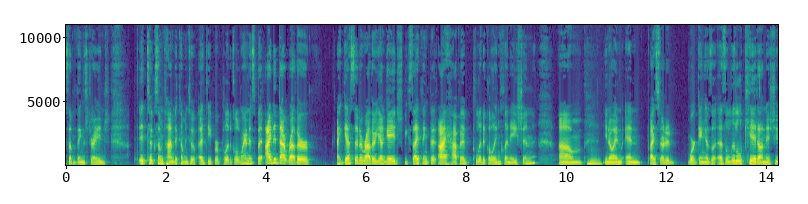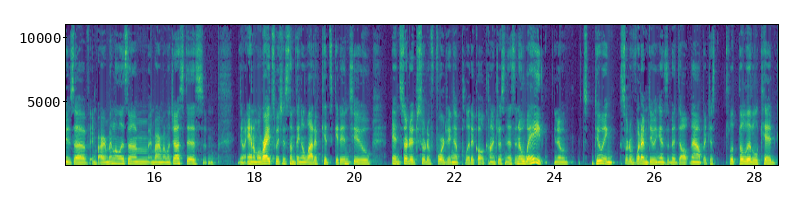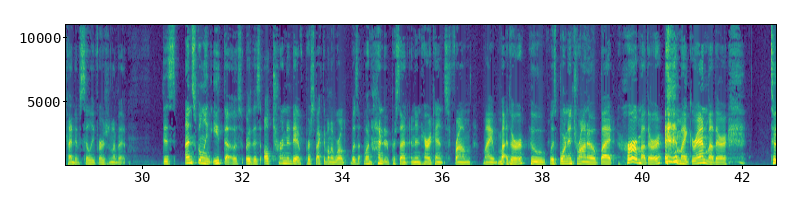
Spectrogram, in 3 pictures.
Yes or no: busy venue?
no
